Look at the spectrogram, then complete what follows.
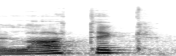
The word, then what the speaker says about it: LaTeX: can see what is called la tech no la tech it's spelt like latex so la tech code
